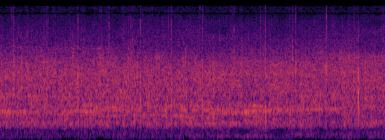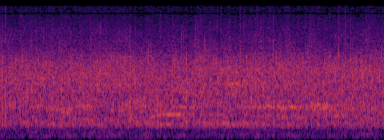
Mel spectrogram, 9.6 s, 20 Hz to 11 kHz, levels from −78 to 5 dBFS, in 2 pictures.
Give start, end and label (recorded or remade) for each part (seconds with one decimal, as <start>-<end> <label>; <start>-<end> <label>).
0.0-2.6 recorded; 2.6-4.9 remade; 4.9-6.0 recorded; 6.0-6.7 remade; 6.7-9.6 recorded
